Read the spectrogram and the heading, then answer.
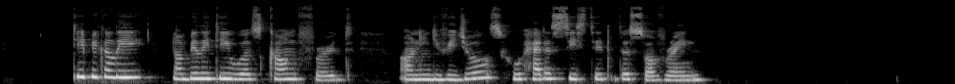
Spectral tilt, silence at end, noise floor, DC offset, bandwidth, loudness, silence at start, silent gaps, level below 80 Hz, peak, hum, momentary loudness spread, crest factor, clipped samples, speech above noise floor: -5 dB/octave; 2.5 s; -76 dBFS; under 0.1%; 16 kHz; -17 LUFS; 0.75 s; none; -60 dBFS; -2 dBFS; none; 11 LU; 16 dB; under 0.1%; 60 dB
